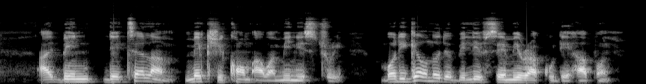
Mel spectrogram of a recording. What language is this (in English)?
Nigerian Pidgin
